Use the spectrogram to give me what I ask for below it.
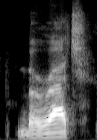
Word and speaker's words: Bharat: Joining us now from the National Economic Council, Bharat Ramamurthy. Bharat, how are you, sir? – I'm doing very well, thank you. – Did I pronounce your name correctly? – That was great. – Bharat rhymes with Barack.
